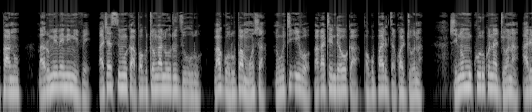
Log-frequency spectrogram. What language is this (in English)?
Shona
